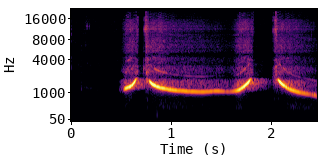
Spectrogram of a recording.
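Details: Pet Indian ringneck parakeet whistling a smooth phrase: a short rising note, a long downward glide that levels off and holds, a quick upward sweep, then another falling slur; pure and tonal, indoors with no other sounds.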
